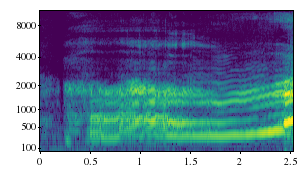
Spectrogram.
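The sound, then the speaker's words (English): A person imitates a German Shepherd's bark as a single drawn-out, wavering vocal cry that holds steady for about two seconds and swoops upward at the end, fairly loud. “But none can compare to the greatest bark of all, the German Shepherd.”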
